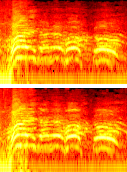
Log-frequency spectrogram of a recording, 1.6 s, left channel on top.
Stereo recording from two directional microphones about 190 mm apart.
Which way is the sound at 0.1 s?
5° left (ahead or behind).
